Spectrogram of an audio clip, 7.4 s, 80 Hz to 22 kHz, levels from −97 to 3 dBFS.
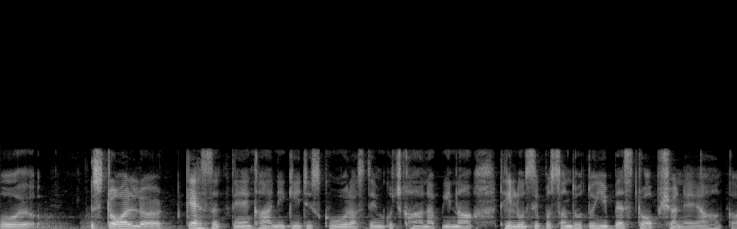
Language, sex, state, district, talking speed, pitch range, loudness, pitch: Hindi, female, Uttar Pradesh, Ghazipur, 195 wpm, 180-195 Hz, -30 LUFS, 185 Hz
